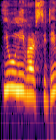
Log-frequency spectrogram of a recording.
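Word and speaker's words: university: অনুরূপভাবে ইউনিভার্সিটি, এটা হচ্ছে ভাওয়েল বিগিনিং ওয়ার্ড, কিন্তু এখানে কি আছে ইউনিভার্সিটি, উচ্চারণটা ইউ এর মতো হয়েছে, তার কারণে এ হবে।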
